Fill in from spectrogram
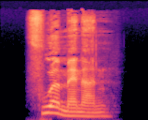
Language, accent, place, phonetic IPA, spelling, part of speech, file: German, Germany, Berlin, [ˈfuːɐ̯ˌmɛnɐn], Fuhrmännern, noun, De-Fuhrmännern.ogg
- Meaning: dative plural of Fuhrmann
